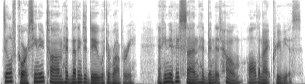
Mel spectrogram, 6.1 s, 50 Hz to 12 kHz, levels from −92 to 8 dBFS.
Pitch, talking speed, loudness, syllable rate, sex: 120 Hz, 255 wpm, -16 LUFS, 5.6 syllables/s, male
